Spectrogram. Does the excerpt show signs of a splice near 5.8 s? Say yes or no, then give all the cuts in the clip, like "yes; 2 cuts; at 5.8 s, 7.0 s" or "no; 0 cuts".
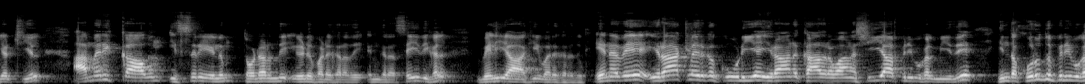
yes; 1 cut; at 5.8 s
